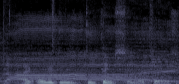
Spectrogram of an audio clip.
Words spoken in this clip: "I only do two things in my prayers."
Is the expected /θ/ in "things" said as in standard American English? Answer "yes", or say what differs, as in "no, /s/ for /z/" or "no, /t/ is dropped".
no, /t/ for /θ/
